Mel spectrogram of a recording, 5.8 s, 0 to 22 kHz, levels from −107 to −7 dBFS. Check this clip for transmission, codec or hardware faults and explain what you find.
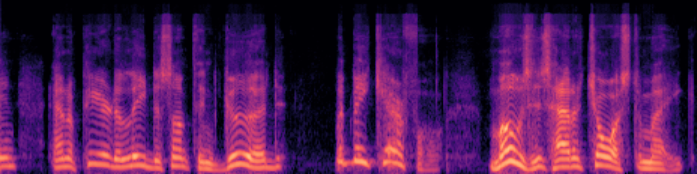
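There is one fault: automatic gain rising. From 0.42 s to 2.35 s the speech and the background noise behind it swell together, climbing by about 8 dB over nearly two seconds and levelling off just before "but be careful". The automatic gain control judged the input too quiet and raised its gain step by step. Because it amplifies everything arriving at the input, the background noise lifts along with the voice instead of staying put.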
